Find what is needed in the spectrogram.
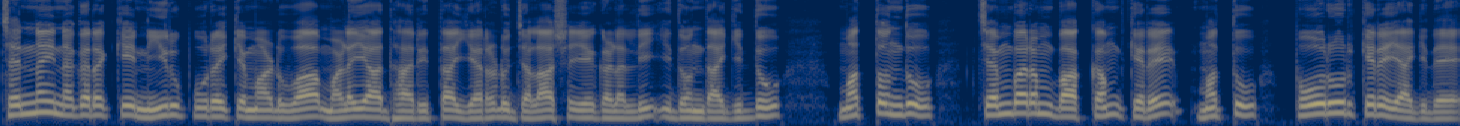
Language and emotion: Kannada, neutral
